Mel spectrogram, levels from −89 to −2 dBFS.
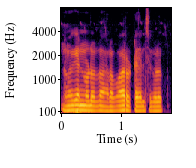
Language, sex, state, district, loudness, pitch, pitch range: Kannada, male, Karnataka, Koppal, -16 LUFS, 130 Hz, 125-135 Hz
